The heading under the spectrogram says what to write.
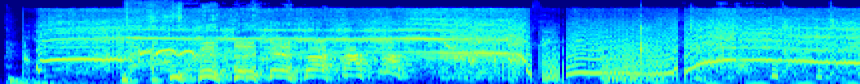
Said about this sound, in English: I'll never get tired of the goddamn scream. That is so obnoxious. Some of them are up the there. Wilhelm scream. Times four. Yeah. That's a chorus.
